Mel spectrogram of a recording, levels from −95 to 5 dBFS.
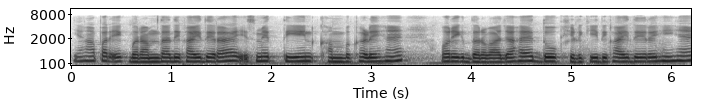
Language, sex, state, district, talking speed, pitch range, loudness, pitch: Hindi, female, Punjab, Pathankot, 220 wpm, 195-215 Hz, -13 LUFS, 200 Hz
